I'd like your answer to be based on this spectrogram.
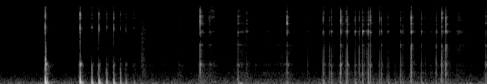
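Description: A small white disposable paper cup, hollow and apparently empty, is held in both hands while fingertips and short nails tap and scratch around its side and rim. About twenty quick, dry taps and clicks come in an uneven rhythm, each dying away almost at once, with light, bright scratching between them.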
